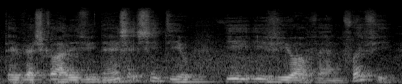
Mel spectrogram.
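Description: A man's voice: lowish voice, moderate pace, echoey room, slight background noise, close to an everyday voice. A man speaking as a wise, tender old grandmother spirit in a spiritual counselling session, soothing and calling the listener son again and again. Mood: gentle. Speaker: spirit medium.

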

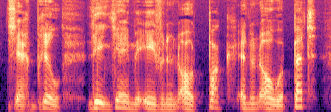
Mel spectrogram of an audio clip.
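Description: Guy putting on a stubborn vain town mayor for a storybook, blustery and exclaiming, pitched up high, gravelly. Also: normal speed, a little mellow, no echo. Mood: excited, scheming. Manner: blustery, exclaiming, self-satisfied. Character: excitable, stubborn, vain small-town mayor, a grown man.

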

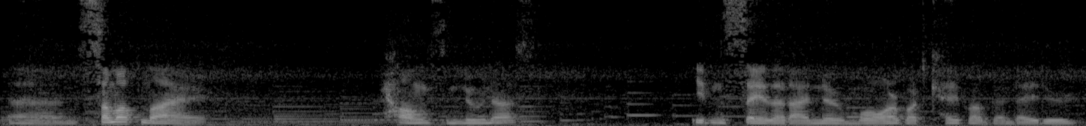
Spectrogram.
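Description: A young man from Germany answering interview questions casually, with many pauses and ums and playful outbursts. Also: sits low, fairly even intonation, faint music behind, poor audio. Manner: hesitant, many ums, bursts into playful loud laughter. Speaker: interview guest.

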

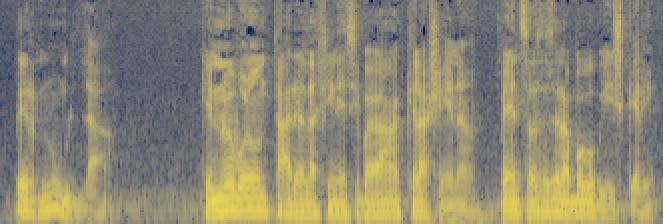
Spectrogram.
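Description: A low male voice gives us an old Tuscan regular of a social club in a radio play. He rambles colloquially, gropes for words and throws out rhetorical asides. His temper is nostalgic and grumbling. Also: lively intonation, quick pace. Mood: wry reminiscing. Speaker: stage actor. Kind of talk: theatrical radio soliloquy, conversational.

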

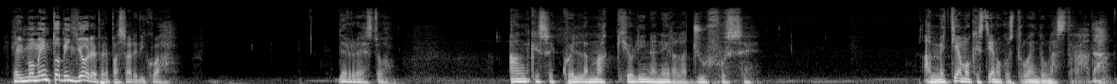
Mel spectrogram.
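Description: An actor playing a lonely, obsessive army lieutenant in a stage monologue, musing aloud and swinging between brooding and feverish. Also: male voice, lowish voice, big pitch swings, moderate pace, long pauses, darkish tone, slightly rough. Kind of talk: theatrical monologue for radio.

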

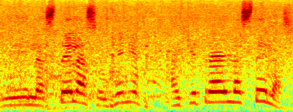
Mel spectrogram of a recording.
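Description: A practical young village woman, voiced by an actress in a radio drama. Her voice is very high and urgent, and rain noise hisses clearly behind her. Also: a little fast, natural voice.

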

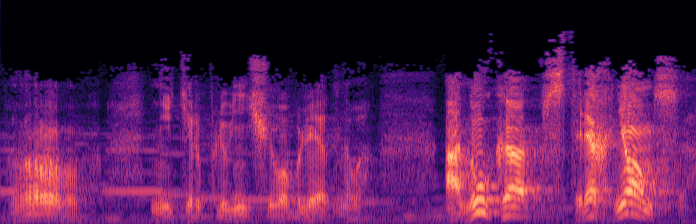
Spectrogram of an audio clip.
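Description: Radio drama: merry drinking craftsman, middle-aged, lowish voice, chuckling and rhetorical, very animated delivery. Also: slow pace, soft background music, heavily acted. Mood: savouring, boastful. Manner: savouring, chuckling, rhetorical, swinging from murmurs to exclamations. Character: boastful jolly middle-aged Burgundian joiner, merry talkative drinker. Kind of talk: theatrical Soviet radio play monologue. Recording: dull lo-fi 1960s radio recording.

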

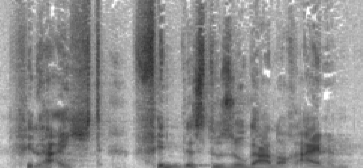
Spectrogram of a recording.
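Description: Radio drama casting: a cold, middle-aged philandering husband, mocking and biting, with lively, swooping pitch. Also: male voice, moderate pace, breathy edge, heavily acted. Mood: irritated, biting. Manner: sardonic, biting. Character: callous philandering husband John, sardonic and cold. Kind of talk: radio play acting.

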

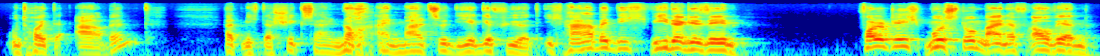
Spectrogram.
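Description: A man's voice: mid-range voice, unhurried, close to an everyday voice. An actor playing a lovelorn, sardonic bachelor in his thirties in a classic German radio play, with a flustered, ironic, aggrieved manner. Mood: insistent, ardent. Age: 30s. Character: lovelorn, sardonic bachelor doctor of thirty-three, stubborn suitor.

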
